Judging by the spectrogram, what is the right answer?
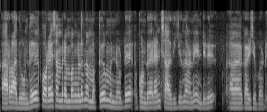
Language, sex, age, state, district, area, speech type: Malayalam, male, 18-30, Kerala, Kozhikode, urban, spontaneous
